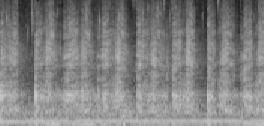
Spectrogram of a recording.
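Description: A spoon scraping and stirring thick sauce against the inside of a wooden bowl, in quick repeated strokes, about four or five a second.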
